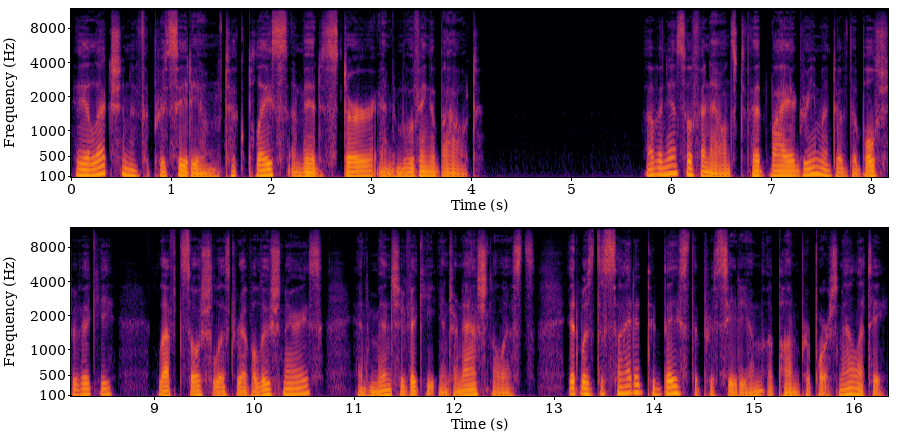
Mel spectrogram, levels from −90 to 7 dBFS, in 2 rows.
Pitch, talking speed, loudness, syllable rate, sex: 100 Hz, 130 wpm, -20 LUFS, 5.8 syllables/s, male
